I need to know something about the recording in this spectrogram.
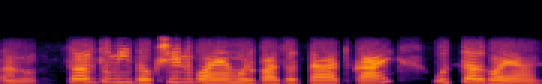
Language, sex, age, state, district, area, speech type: Goan Konkani, female, 30-45, Goa, Canacona, rural, conversation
